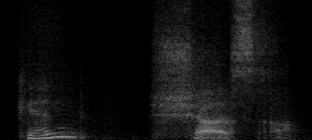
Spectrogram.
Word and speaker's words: Kinshasa: This is Kinshasa. Pronunciation may vary, लेकिन अभी आपको किंशासा ही ध्यान रखना है ना, कोई और अलग भी प्रोनाउंस कर सकता है।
